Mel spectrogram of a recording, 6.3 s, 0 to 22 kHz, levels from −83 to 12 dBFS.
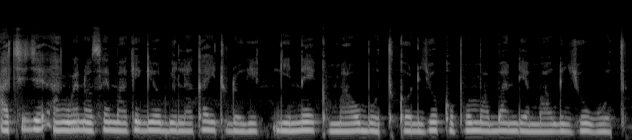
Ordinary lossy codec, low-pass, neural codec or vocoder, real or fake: none; 10.8 kHz; none; real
